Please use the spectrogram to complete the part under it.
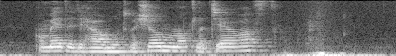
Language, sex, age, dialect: Faroese, female, 15-35, Vágar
